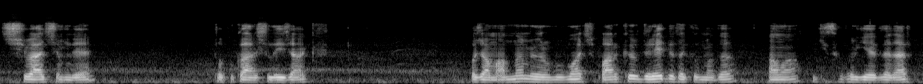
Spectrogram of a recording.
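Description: A man's voice: medium pitch, level tone, moderate pace, long pauses, a little mellow, lo-fi sound, slight background noise. A man commentating an online football game, rattling off player names and rising sharply when goals go in. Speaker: play-by-play commentator. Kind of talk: esports match commentary.

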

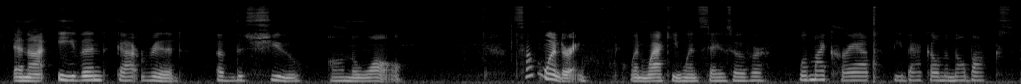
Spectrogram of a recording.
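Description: Animated preschool teacher reading aloud. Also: female voice, mid-range voice. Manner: animated, expressive, with hushed asides. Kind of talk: reading a picture book aloud to children. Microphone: phone camera.

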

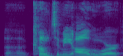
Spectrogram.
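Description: A man in mid pitch who talks slowly and calmly while co-hosting a faith reaction show. He explains scripture in an affirming, teaching way and often backs up his co-host. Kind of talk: casual chat reacting to a show.

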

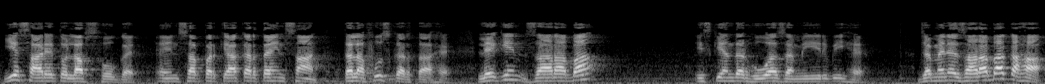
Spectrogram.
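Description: A man's voice: fairly high pitch, a bit bright. A male religious teacher with a Pakistani Urdu accent gives a grammar lecture, asking the class questions and answering them himself. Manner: recites Arabic text slowly, then explains it. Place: lecture room. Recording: dull lo-fi classroom recording.

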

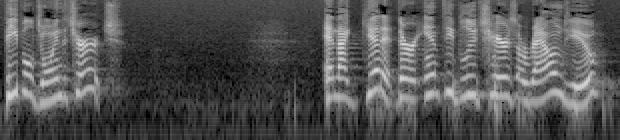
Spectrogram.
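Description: A man with a high, light voice preaching to his congregation in a church sanctuary. He talks in an impassioned way and slows right down to press his points home. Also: a bit bright. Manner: impassioned preaching, slowing for emphasis. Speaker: pastor. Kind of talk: sermon.

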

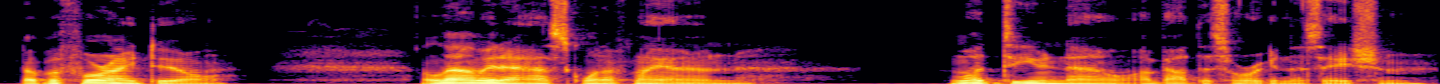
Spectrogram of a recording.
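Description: Here the gruff researcher doctor, solitary and stern yet patient as a mentor, is voiced by a man in a rumbling low, gravelly, full character voice. He acts slowly toward the listener, keeping his manner measured, dry and clipped.

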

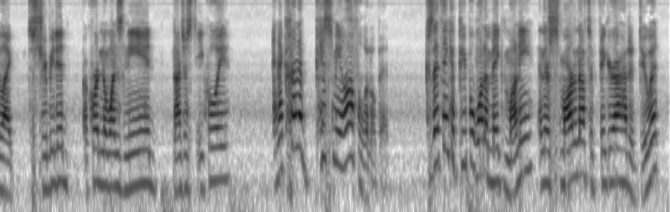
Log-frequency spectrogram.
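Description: Woman reading a teen guy's story out loud, lots of "like", kinda huffy, bright and a bit low. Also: rough recording. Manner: casual, filler-heavy, indignant teen tone. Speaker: audiobook reader. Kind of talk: audiobook narration of a teen boy's first-person story.

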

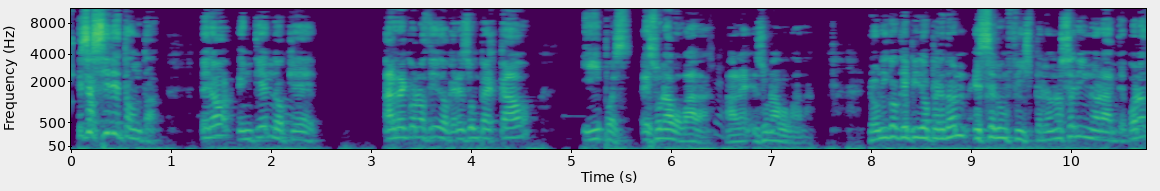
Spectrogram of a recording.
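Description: A man's voice: on the high side, pushed and bright, slightly rough. A young man, a poker coach commentating his hands live and teasing a viewer in chat.

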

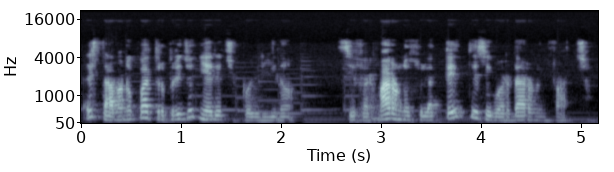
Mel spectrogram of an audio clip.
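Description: Low-voiced woman reading a children's story. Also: fast talker, husky, lo-fi sound, soft background music. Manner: expressive, storytelling. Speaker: audiobook reader for schoolchildren. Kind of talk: storybook narration.

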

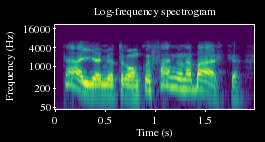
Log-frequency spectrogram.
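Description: A man's voice: on the high side, big pitch swings, brisk, gravelly, a bit bright, lo-fi sound, voice pushed up, full character voice. A man voicing a tender, generous tree. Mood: eager. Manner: pleading and tender. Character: loving, generous, patient old tree.

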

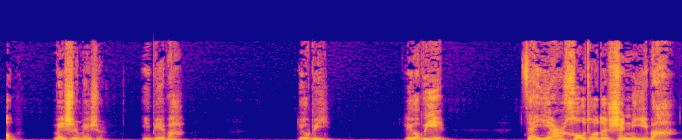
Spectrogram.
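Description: A man voicing a mischievous, playful young man in an audiobook, talking in a teasing, lively way. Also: high-pitched, measured pace, breathy edge, voice pushed up, exaggerated voice. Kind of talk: audiobook character voice.

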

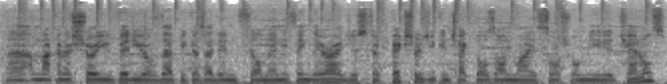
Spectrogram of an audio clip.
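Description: A man's voice: lowish voice, little pitch movement, a little fast, mellow. A man in his thirties chatting casually to camera as a vlogging photographer, recorded inside a car in the rain. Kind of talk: casual vlog talk to camera. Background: rain on the car, music.

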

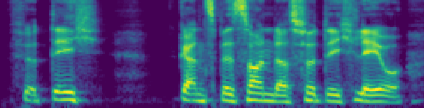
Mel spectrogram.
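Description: A man voicing a cruel, deluded young man who believes he is a god, speaking loudly and feverishly. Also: medium pitch, fairly even intonation, a little slow, voice pushed up. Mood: pleading. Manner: loud, intense, feverish delivery.

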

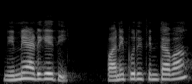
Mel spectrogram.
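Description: A woman's voice: fairly high pitch, fairly even intonation, fast talker, natural voice. A woman voicing a teasing, confident young man.

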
